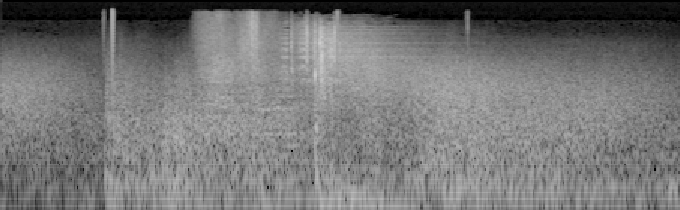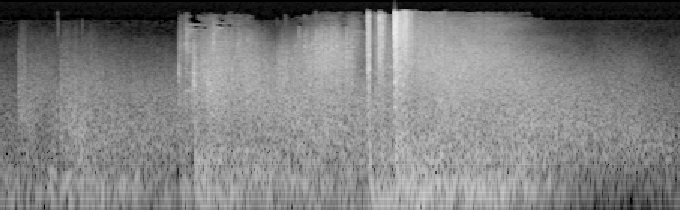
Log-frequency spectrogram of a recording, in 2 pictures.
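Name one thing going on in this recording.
Shells explode with deep rumbling blasts.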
